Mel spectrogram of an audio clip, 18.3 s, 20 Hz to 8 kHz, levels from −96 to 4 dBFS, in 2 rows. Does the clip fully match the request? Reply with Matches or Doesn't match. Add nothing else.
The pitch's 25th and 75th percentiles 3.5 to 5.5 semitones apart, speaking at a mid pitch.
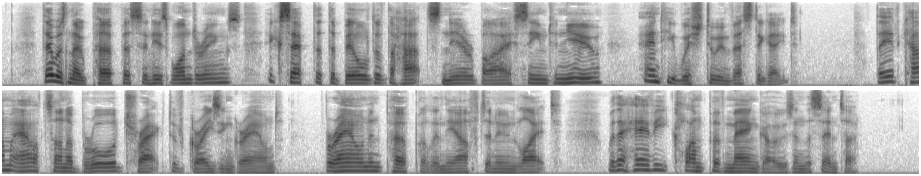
Doesn't match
